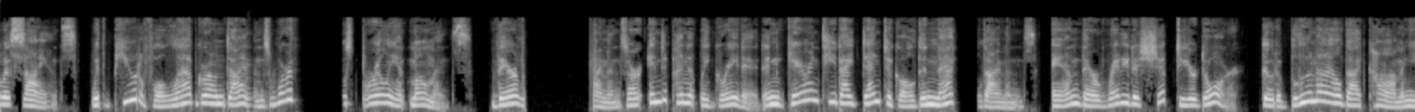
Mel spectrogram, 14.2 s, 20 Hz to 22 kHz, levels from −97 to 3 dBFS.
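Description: At 2.17 to 2.26 s, right after "science with beautiful lab", there is a burst of packet loss. About 60 ms of audio never arrives, and the receiver fills a 54 ms gap by continuing the last sound and fading it. A second burst follows at 2.47 to 2.56 s, with a 60 ms fill covering 60 ms of missing audio. Each one sounds like a brief continuation of the last sound that fades, followed by a small jump forward. On a spectrogram, the last sound stretches flat and dim before the pattern resumes abruptly.

From 2.95 to 3.45 s, just before "brilliant moments", there is a long network dropout, likely caused by the stream stalling. About 480 ms of audio is lost. The fill continues the last sound as a decaying tail and then goes silent for about 410 ms. A second dropout, also likely a network stall, runs from 9.54 to 9.80 s. It loses about 240 ms, with about 190 ms of that silent. In the waveform, each shows a short fading tail and then a flat, empty stretch.

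From 5.22 to 5.96 s, just before "are independently graded and", there is the sound of a cable pulled and plugged in. A pop opens about 0.69 s of near silence. Partway through comes a 44 ms burst of 50 Hz mains buzz while the contact is partial, and a second pop marks the return. The waveform shows a spike, a flat line, a brief low-frequency ripple and another spike. On the spectrogram, the pops appear as vertical lines and the buzz as a short band near 50 Hz.

The call codec path is audible throughout in the content stopping near 12 kHz.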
